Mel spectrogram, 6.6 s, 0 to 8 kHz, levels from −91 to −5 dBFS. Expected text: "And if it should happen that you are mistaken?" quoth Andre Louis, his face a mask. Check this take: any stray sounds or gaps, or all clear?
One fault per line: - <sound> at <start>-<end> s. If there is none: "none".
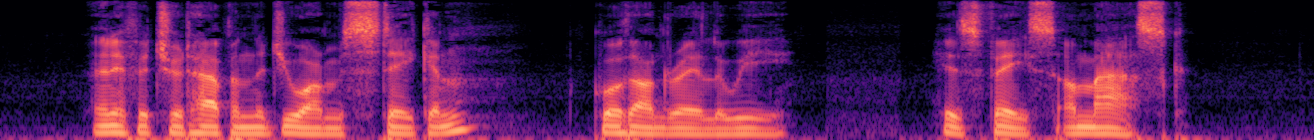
none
